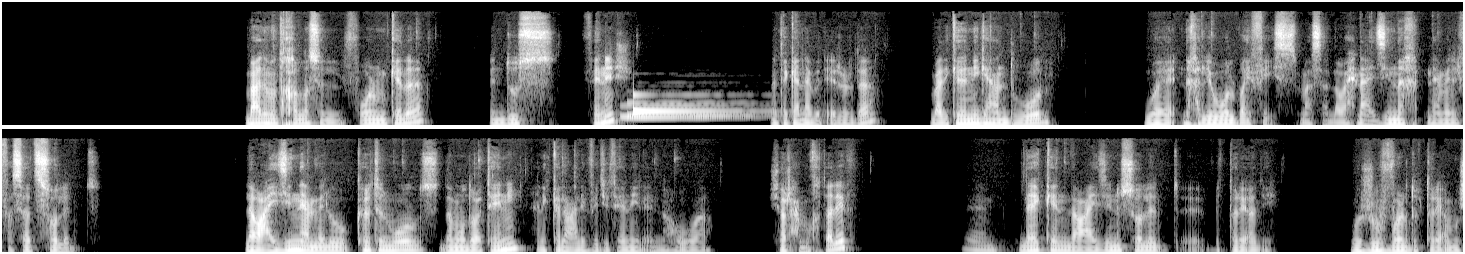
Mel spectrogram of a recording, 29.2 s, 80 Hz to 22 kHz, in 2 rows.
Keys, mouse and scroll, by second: 0.3 click, 1.6 click, 2.1 click, 4.0 shift+right click, 4.5 scroll, 5.8 click, 7.8 click, 10.2 click, 12.0 click, 13.6 click, 14.3 click, 15.0 click, 15.9 click, 16.9 click, 17.7 click, 18.5 click, 20.1 shift+middle click, 20.7 click, 22.0 shift+right click, 23.7 click, 25.2 click, 26.7 click, 28.0 Escape.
